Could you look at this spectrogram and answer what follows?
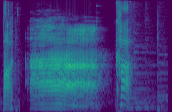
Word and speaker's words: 박하: The first syllable ends in the base consonant kiok and is followed by a hyut, so it becomes a kiok. This becomes pronounced as bak. Ka.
